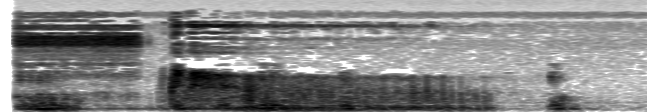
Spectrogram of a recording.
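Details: Basset Hound in deep sleep, giving low, rough, breathy snores. One short snort opens, then a long rasping exhale follows and fades. A softer puff comes near the end, with a faint steady high tone behind.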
